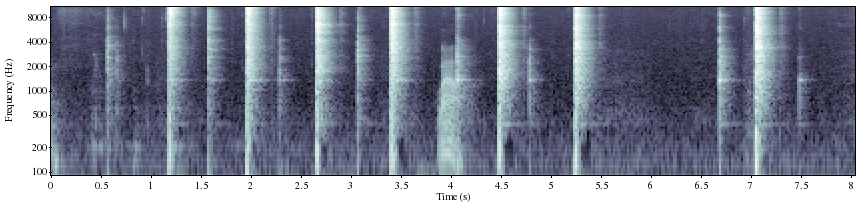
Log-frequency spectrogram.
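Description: About ten sharp taps of a metal hammer on a wooden skew rabbet plane, roughly one every half second with a short pause near the end, knocking the iron and wedge to adjust the cut.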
